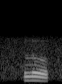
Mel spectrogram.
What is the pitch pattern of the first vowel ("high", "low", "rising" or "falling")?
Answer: low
